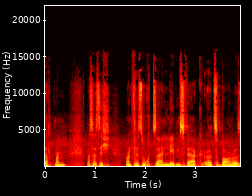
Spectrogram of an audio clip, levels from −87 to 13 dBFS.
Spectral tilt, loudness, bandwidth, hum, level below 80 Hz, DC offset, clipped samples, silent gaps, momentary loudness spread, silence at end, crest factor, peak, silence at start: -5.5 dB/octave; -21 LUFS; 15.5 kHz; none; -42 dBFS; under 0.1%; under 0.1%; none; 11 LU; 0 s; 16 dB; -4 dBFS; 0 s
